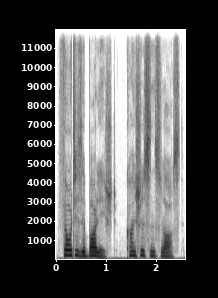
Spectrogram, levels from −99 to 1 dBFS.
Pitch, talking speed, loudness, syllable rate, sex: 205 Hz, 115 wpm, -16 LUFS, 4.4 syllables/s, female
